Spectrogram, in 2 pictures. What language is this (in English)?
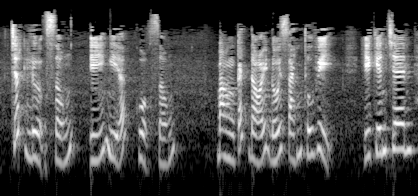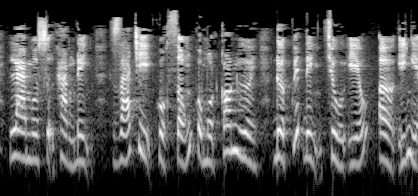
Vietnamese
